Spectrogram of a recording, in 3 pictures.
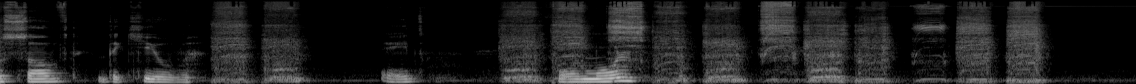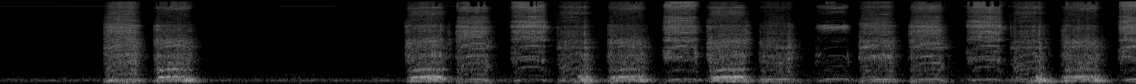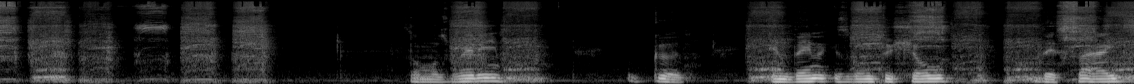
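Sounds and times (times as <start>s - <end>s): robot servos whirring: 5.0s - 10.5s, 15.4s - 25.5s, 27.2s - 28.2s, 30.2s - 34.0s.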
